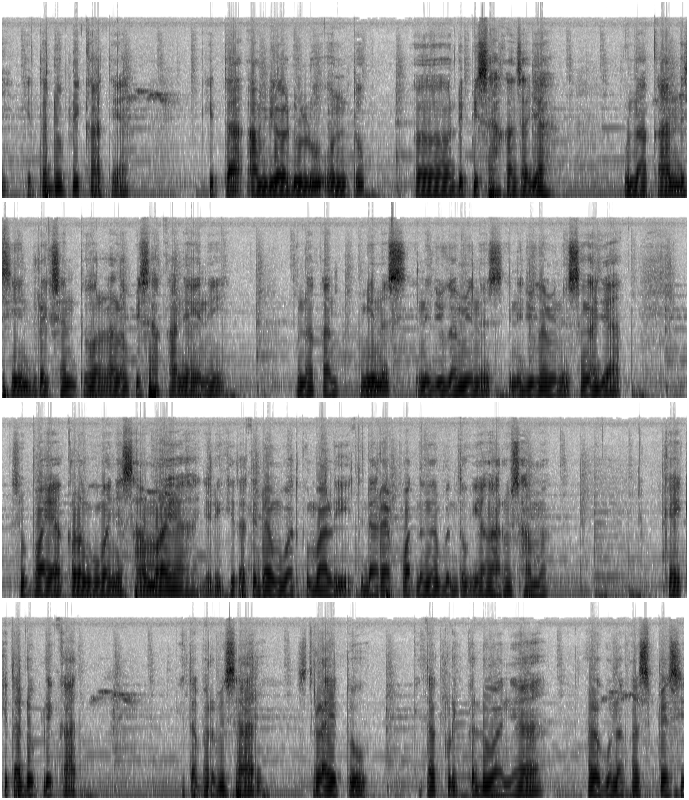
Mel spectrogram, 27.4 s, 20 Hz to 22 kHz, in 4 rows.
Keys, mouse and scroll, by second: 1.5 shift+d, 2.4 shift+click, 3.3 shift+z, 3.6 shift+click, 4.0 shift+space, 4.2 shift+click, 4.3 shift+space, 5.4 shift+click, 6.8-18.3 shift+drag, 18.4 space, 18.6-23.5 drag, 23.6 space, 23.7 click, 23.9 space, 24.4 click.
